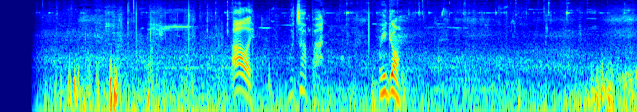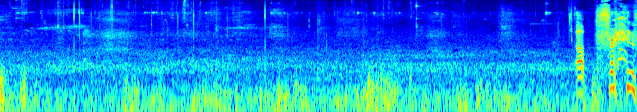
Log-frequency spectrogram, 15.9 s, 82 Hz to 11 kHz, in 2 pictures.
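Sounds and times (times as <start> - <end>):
footsteps on dry dirt: 0.4 - 14.6.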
